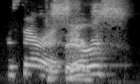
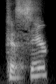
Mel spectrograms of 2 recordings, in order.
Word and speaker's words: Caceres: Caceres. – Caceres, isn't it? – Yeah, soft C.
